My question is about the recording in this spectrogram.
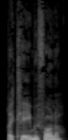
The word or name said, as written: reklamefolder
